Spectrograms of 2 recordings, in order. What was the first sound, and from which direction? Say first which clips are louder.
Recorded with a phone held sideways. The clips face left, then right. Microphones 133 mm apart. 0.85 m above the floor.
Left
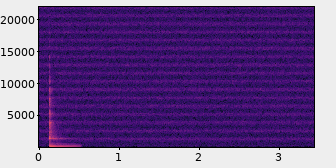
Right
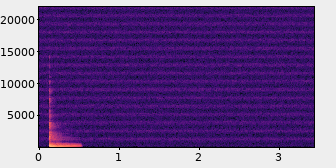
A snare drum: right 20 dB; 70° right (ahead or behind).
